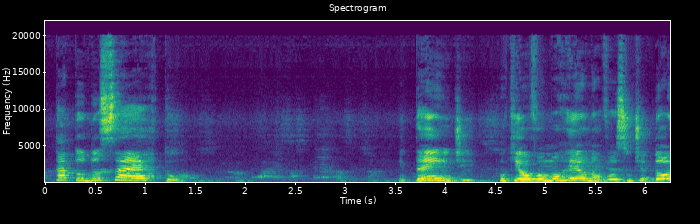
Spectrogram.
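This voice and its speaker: A woman with a Brazilian Portuguese accent telling her own life story in a halting, earnest way, often checking that the listener follows. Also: high voice, reverberant. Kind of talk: personal testimony to camera.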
